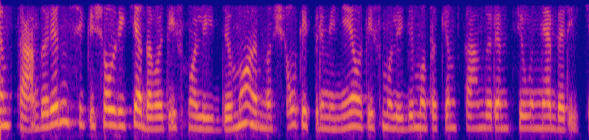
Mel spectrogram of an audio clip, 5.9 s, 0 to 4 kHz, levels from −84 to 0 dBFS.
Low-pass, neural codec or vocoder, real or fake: 3.6 kHz; none; real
